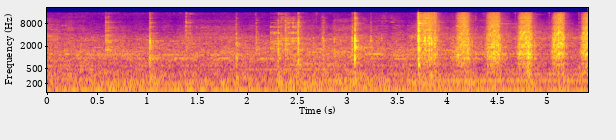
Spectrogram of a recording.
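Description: A few scattered clicks, then from about two-thirds in a steady run of sharp mechanical clicks, about three or four a second, as a tool tightens the tensioning bolt on the sign frame's bracket to pull the sign tight. A low steady hum underneath.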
